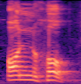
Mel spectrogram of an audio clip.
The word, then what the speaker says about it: অন্য: কিন্তু কথা হচ্ছে উচ্চারণের সময় এটা কি হয়ে যাবে? ন যুক্ত হ হবে, আর এখানে অ আছে, সেই অটাকে যুক্ত করলাম, আর যেহেতু শব্দের শেষে অ আছে তাই সেটা ও হবে, অনহ।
